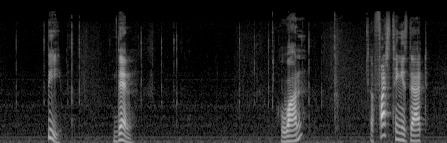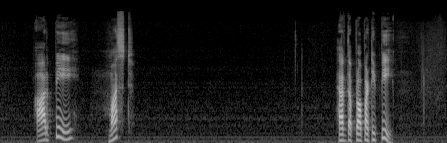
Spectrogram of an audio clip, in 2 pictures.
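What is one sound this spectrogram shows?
A middle-aged man speaks calmly in short phrases, close to a microphone.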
